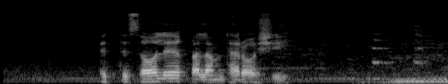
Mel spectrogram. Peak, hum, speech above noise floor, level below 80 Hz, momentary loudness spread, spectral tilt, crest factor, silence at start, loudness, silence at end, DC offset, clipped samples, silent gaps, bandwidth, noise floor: -8 dBFS; none; 30 dB; -58 dBFS; 20 LU; -6 dB/octave; 18 dB; 1 s; -25 LUFS; 0 s; under 0.1%; under 0.1%; none; 11.5 kHz; -53 dBFS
